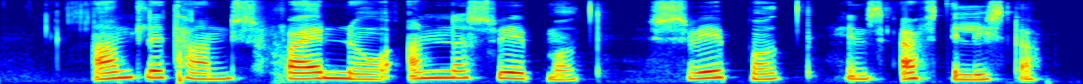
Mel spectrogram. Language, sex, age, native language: Icelandic, female, 14, Icelandic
